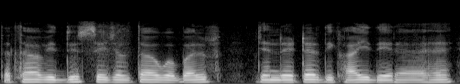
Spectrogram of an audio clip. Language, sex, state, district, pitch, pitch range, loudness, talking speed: Hindi, male, Jharkhand, Ranchi, 110 Hz, 105-110 Hz, -15 LUFS, 145 wpm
